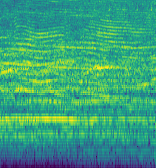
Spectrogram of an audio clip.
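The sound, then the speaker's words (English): A large rave crowd screams and cheers loudly and continuously during a DJ set, a dense wall of overlapping shouts and whoops filling the space with no pause. “Somebody scream.”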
